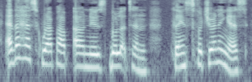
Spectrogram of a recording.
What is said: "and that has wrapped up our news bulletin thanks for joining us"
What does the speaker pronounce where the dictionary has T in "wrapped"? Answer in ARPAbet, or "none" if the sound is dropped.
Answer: none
